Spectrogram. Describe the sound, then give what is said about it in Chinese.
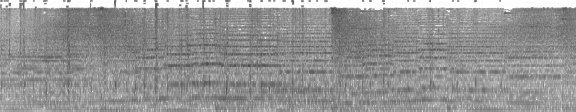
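Horse hooves clip-clop as horse-drawn carriages travel along, a steady trotting rhythm running beneath continuous music. “特芬太太以及洛士邦医生满脸笑容，一路上愉快地谈天说笑着。布朗洛老绅士和一位青年男子也乘坐在另一辆马车上，紧紧地跟在他们后面。”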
